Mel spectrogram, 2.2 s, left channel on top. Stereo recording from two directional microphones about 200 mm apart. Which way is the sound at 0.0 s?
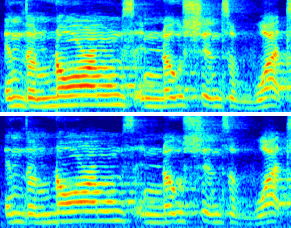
35° left (ahead or behind).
